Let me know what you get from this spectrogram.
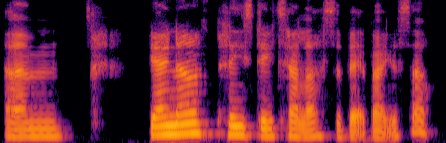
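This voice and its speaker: A woman's voice: sits low, animated, normal speed, a little mellow, no echo. Rambling woman podcast host, dry sound. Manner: rambling, discursive, with fillers. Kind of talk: interview podcast hosting.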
